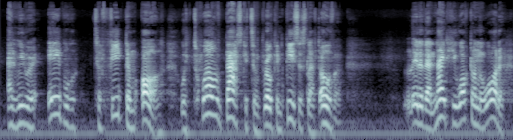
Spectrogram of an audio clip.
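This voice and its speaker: A man's voice: a little high, a bit bright, slightly rough, pitched above the performer's own voice, exaggerated voice, low-quality recording. A man playing an earnest, devoted biblical disciple. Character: Matthew, repentant tax collector turned devoted disciple, earnest, grieving. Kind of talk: dramatic monologue, first-person testimony.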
